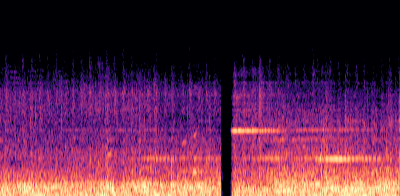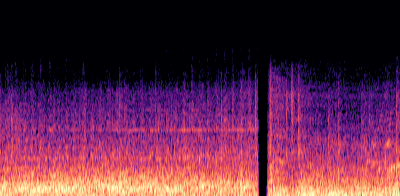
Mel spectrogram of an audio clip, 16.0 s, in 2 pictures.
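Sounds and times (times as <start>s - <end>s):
train wheels rumbling on rail: 0.0s - 16.0s
thin high squeal: 4.6s - 7.8s.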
